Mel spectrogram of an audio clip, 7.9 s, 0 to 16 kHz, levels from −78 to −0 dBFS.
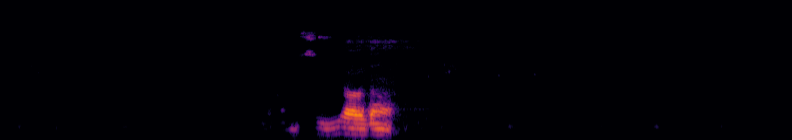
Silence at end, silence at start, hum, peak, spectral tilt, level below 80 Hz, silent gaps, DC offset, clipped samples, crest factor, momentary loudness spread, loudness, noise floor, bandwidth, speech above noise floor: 4 s; 3.05 s; none; -14 dBFS; -6.5 dB/octave; -84 dBFS; none; under 0.1%; under 0.1%; 24 dB; 23 LU; -29 LUFS; -83 dBFS; 7.4 kHz; 53 dB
